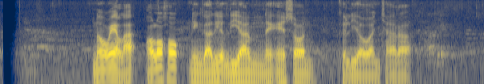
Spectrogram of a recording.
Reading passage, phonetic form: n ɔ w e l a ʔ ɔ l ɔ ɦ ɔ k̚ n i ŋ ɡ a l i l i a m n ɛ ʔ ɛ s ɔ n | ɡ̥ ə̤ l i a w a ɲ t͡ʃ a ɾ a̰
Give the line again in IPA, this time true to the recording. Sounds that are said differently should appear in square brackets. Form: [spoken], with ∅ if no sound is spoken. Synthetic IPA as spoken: n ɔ w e l a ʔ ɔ l ɔ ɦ ɔ k̚ n i ŋ ɡ a l i l i a m n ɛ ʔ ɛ s ɔ n | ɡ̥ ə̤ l i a w a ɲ t͡ʃ a ɾ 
